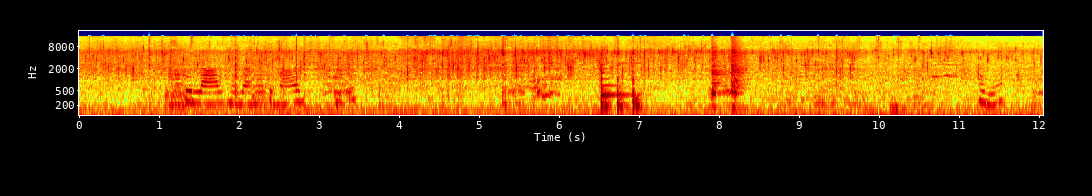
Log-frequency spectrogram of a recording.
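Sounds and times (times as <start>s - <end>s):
seeds sizzling in hot oil: 0.0s - 12.0s
spatula scraping metal pan: 0.9s - 4.3s.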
